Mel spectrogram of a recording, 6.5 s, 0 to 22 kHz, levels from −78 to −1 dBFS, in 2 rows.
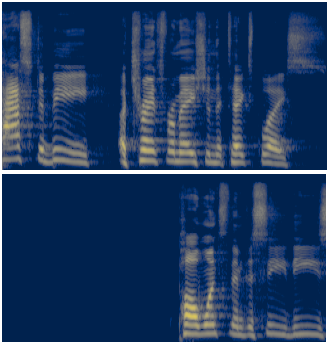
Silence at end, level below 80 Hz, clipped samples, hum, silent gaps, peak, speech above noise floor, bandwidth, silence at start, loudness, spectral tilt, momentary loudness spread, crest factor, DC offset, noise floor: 0 s; -80 dBFS; under 0.1%; none; none; -6 dBFS; 62 dB; 18 kHz; 0 s; -25 LUFS; -2.5 dB/octave; 17 LU; 20 dB; under 0.1%; -88 dBFS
